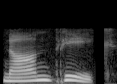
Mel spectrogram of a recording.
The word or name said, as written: nonpeak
